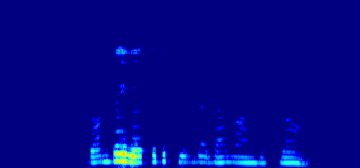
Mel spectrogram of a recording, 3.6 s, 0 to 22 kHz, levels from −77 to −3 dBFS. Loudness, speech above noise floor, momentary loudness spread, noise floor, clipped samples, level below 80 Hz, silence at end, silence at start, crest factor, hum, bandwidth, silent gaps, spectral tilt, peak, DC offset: -35 LUFS; 43 dB; 23 LU; -83 dBFS; under 0.1%; -78 dBFS; 0.55 s; 0.9 s; 22 dB; none; 7.4 kHz; none; -10.5 dB/octave; -20 dBFS; under 0.1%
